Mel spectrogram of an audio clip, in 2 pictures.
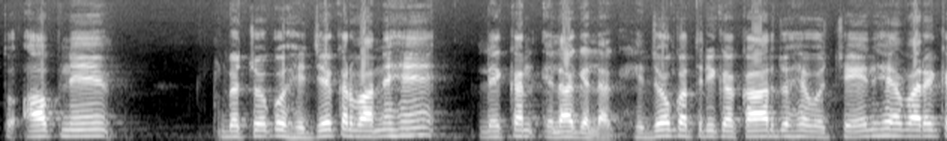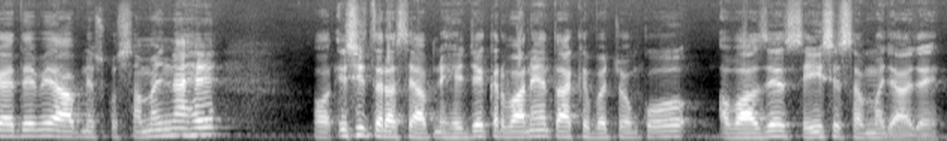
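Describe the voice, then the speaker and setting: A man's voice: fairly high pitch, normal speed, a little mellow, highs cut off. A man with a Pakistani Urdu accent teaching Quran reading in a recorded lesson, patiently drilling short sounds one by one and checking that learners follow.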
